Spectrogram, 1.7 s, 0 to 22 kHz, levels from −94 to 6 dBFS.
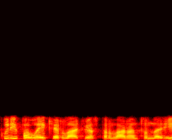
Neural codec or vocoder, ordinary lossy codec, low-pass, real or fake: codec, 16 kHz, 4.8 kbps, FACodec; Opus, 64 kbps; 3.6 kHz; fake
